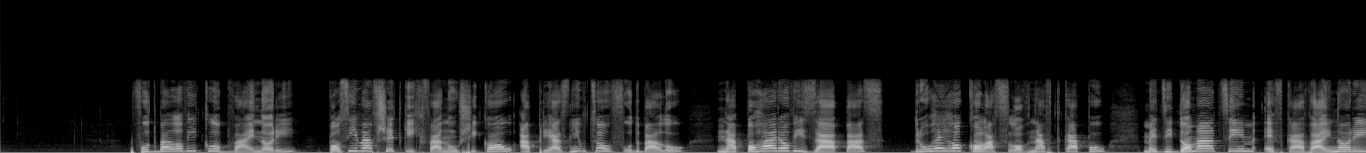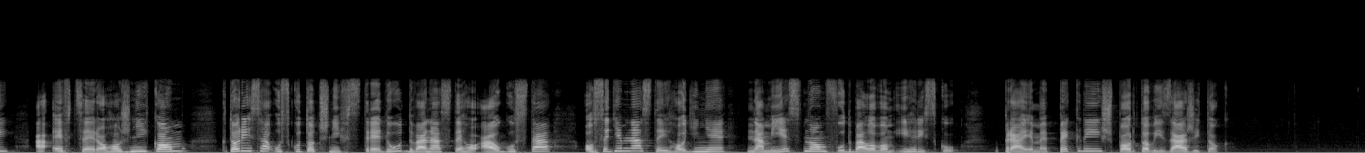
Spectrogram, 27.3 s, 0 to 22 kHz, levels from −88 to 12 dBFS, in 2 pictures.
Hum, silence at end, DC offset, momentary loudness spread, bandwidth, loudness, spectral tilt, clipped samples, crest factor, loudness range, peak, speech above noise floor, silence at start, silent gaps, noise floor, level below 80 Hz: none; 1.5 s; 2%; 11 LU; 11 kHz; -21 LUFS; -4.5 dB/octave; under 0.1%; 20 dB; 3 LU; -2 dBFS; 40 dB; 1.3 s; none; -61 dBFS; -38 dBFS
